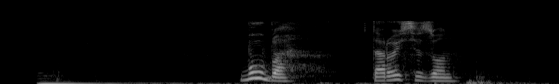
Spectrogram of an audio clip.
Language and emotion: Russian, neutral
